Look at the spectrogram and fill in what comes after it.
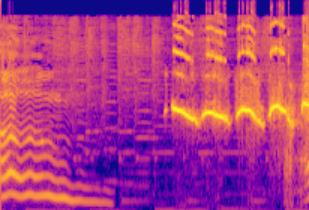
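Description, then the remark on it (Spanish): A person whistles an imitation of birdsong: a gliding tone, then a loud run of quick warbling chirps and trills in short bursts, with no talking over it. “ya tenemos al pajarito Morrío. El único pájaro que canta”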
